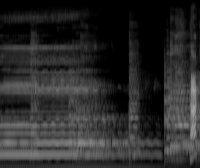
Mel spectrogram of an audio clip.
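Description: Russian bard song: a man sings one long held note with vibrato over fingerpicked acoustic guitar. About two and a half seconds in the note ends and the guitar plays alone briefly, then he starts the next sung line near the end.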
